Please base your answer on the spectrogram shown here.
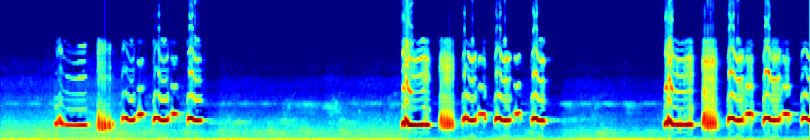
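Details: Orange-headed thrush ngeban song, played as a lure to stimulate caged birds to sing: a loud rising whistle, a harsh burst, then four quick warbled whistles, the same phrase repeated three times about every three seconds over faint low hum.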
